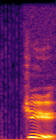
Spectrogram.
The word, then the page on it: ju4: chinese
